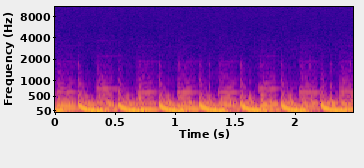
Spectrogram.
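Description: Fast techno from a recorded DJ set: a kick drum on every beat, each one dropping in pitch, under a repeating synth riff.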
